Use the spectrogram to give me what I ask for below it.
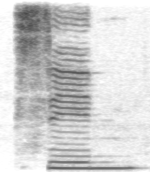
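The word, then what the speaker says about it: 心: 마음 심자를 쓰고 중국어로 xin 일성, 씬 하고 소리냅니다. 마음, 씬.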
